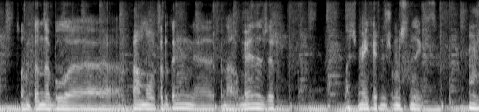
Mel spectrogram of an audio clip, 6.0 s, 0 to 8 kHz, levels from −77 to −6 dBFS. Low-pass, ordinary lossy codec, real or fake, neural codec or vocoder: none; none; fake; codec, 16 kHz, 4 kbps, X-Codec, HuBERT features, trained on general audio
